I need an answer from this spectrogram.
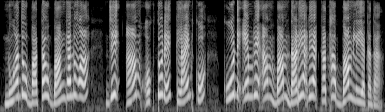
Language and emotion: Santali, angry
